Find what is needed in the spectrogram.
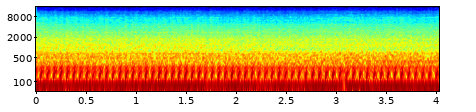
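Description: Motorcycle engine running steadily, an even low pulsing that doesn't rise or fall.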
